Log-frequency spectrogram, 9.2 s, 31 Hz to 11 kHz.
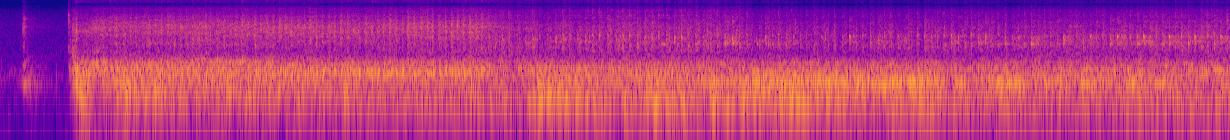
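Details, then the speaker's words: Peugeot P4 (military G-Wagon) diesel started after glow-plug heating, settling into an uneven, lumpy, sagging idle. It won't run any better and cuts out when revved; air got into the system after the new fuel supply was fitted. "okay so as I said it runs but that's as much as we can get out of it so it's idling it's not very happy at the moment the problem is a certain amount of air that's got in the system since we put on the uh the new fuel supply"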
